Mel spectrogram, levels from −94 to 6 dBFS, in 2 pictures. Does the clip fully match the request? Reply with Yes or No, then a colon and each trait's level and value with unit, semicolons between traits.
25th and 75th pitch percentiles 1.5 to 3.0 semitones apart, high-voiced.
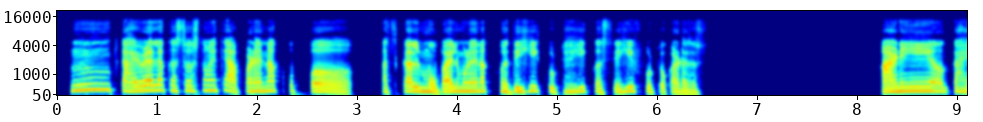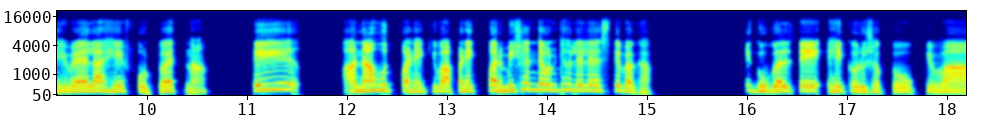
No: average, 3.8 semitones; high, 210 Hz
